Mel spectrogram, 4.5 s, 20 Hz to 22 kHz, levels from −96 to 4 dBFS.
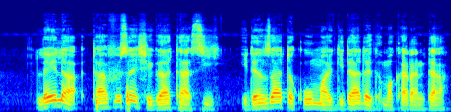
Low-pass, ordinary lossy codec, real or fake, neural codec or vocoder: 14.4 kHz; none; real; none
